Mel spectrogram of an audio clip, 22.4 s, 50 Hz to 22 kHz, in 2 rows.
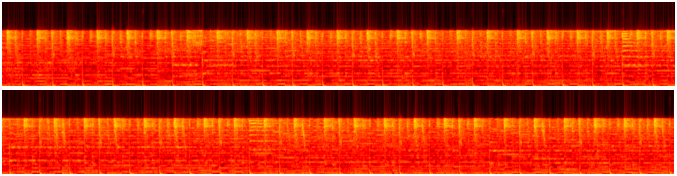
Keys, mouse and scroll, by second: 3.9 a, 4.2 click, 6.7 click, 8.7 click, 12.3 click, 13.4 click, 16.0 v, 18.2 click.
